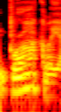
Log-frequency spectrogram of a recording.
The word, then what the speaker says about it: Broccoli: think it's how you, Cubby Broccoli, I believe is how you pronounce his last name.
